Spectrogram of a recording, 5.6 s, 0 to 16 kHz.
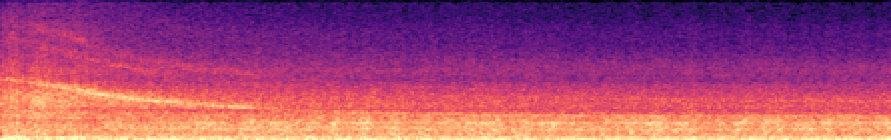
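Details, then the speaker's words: Diesel truck with a cheap eBay turbo bolted directly to the factory exhaust, cold start after sitting; steady idle with a thin high whistle easing down in pitch, boost around 2 PSI at idle where it should be zero: turbo whine at idle. "you guys can hear that Turbo that's kind of cool right now sitting at I don't know like 2 PSI idle it should be at zero"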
